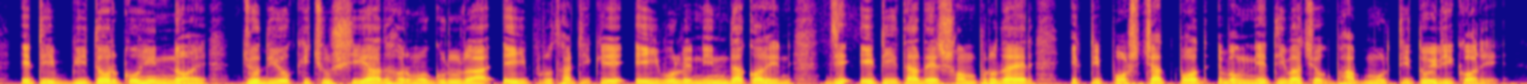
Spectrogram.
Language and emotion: Bengali, neutral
